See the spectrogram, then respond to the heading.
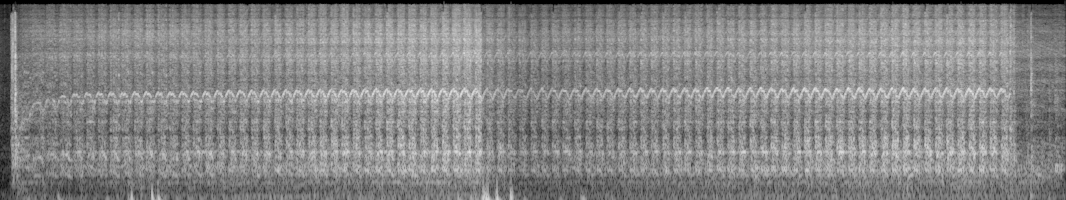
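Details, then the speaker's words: Mitsubishi diesel with freshly rebuilt bottom end, bleeding fuel: steady starter cranking about three turns a second for ten seconds with no firing while the filter fills; fuel not yet reaching injectors. "no nothing there yet are we there yet oh you hear that we're filling the filter"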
